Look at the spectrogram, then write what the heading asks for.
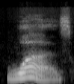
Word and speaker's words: was: So, this uh next word again is wa uh the a has the uh sound in this word, and the s has the s sound. Wa w has the w sound. Uh s wa uh s was was w a s was.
